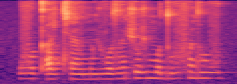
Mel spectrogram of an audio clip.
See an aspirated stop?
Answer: yes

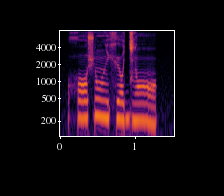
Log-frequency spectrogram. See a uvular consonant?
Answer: no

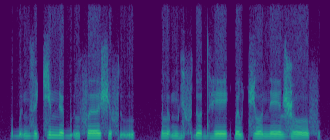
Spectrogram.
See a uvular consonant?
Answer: no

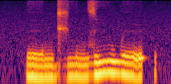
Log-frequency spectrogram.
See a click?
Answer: no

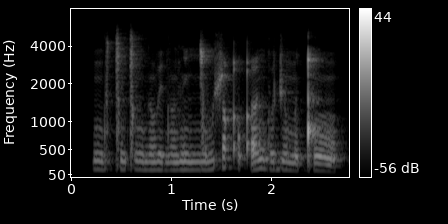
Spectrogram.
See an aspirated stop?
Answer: yes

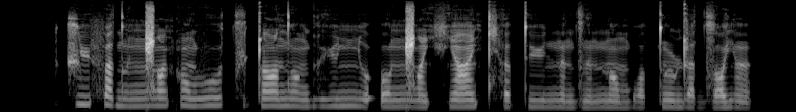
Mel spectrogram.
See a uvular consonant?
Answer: no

